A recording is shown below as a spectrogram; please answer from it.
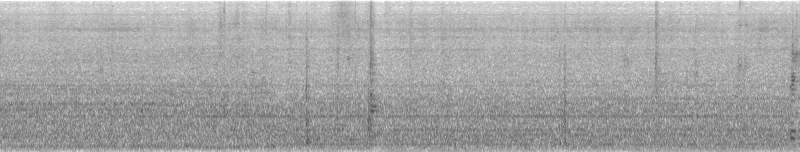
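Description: Steady hum and rush of machinery and ventilation inside a diesel-electric submarine's control room while she is under way, with a few short clicks.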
